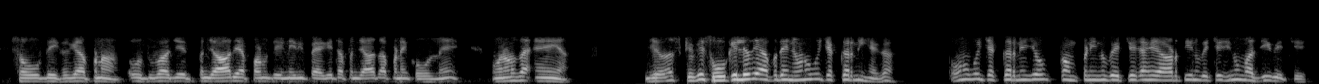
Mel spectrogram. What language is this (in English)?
Punjabi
